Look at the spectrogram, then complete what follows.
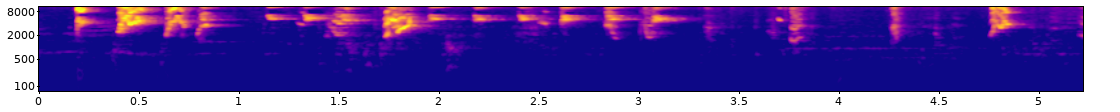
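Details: Lovebirds in the morning giving a run of sharp, high chirps and squeaky notes in uneven bursts, some clustered and some spaced out, with quiet gaps between them.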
